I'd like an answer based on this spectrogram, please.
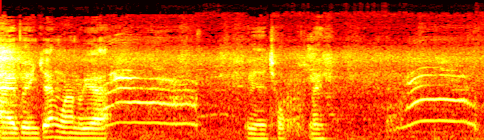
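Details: Young male cat giving two drawn-out, arching meows that rise and then fall, separated by a pause, with a person's voice talking before and between the calls indoors.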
